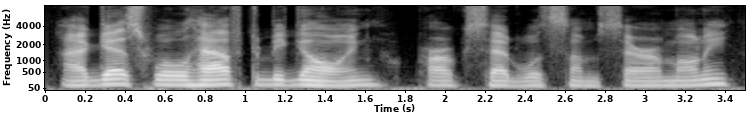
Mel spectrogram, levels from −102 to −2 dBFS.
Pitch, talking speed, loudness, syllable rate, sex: 120 Hz, 205 wpm, -19 LUFS, 4.8 syllables/s, male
